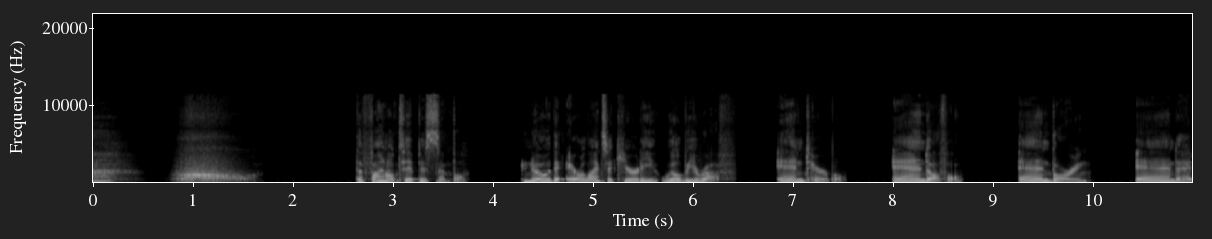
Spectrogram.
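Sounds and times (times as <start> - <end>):
deep breath: 0.0 - 1.8
speech: 2.6 - 10.9.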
